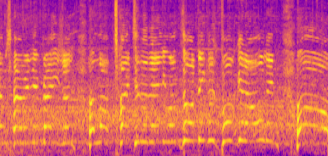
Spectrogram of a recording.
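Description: A male television commentator speaking without a break.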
